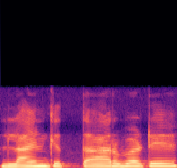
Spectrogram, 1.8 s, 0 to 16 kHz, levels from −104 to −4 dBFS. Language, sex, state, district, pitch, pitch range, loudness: Bhojpuri, female, Bihar, Muzaffarpur, 230 Hz, 215-235 Hz, -12 LUFS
